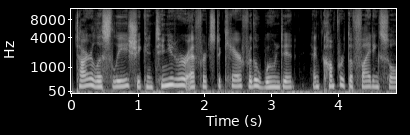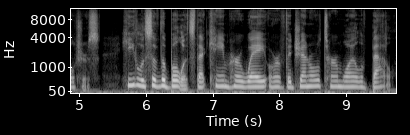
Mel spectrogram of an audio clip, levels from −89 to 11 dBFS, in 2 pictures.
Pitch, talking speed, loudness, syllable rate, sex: 190 Hz, 185 wpm, -19 LUFS, 5.0 syllables/s, female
